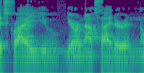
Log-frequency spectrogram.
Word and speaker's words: scri: And that's denoted with the script I, and it's pronounced scry, so that's an old standard in the literature, so that's something that distinguishes someone who's in from someone who's out. If you say scry, you're in.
